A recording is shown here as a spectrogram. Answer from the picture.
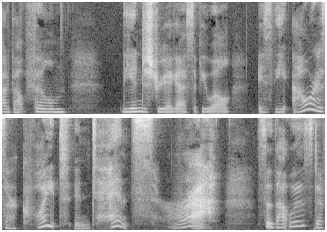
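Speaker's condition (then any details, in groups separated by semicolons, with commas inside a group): No condition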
